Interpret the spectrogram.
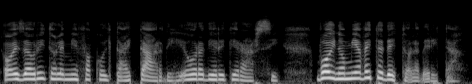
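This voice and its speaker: A woman reading aloud voices a calm, evasive old fortune-telling nun who speaks softly and deferentially. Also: a little high, fast, no echo, lo-fi sound. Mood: apologetic. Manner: soft, hesitant and deferential.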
